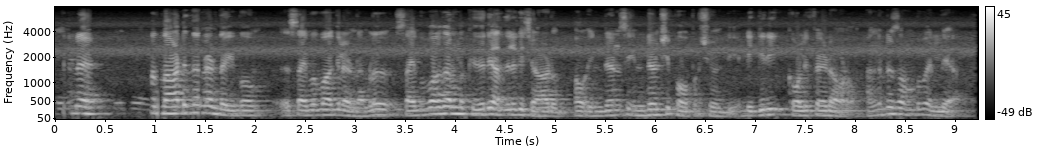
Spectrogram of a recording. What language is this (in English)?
Malayalam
